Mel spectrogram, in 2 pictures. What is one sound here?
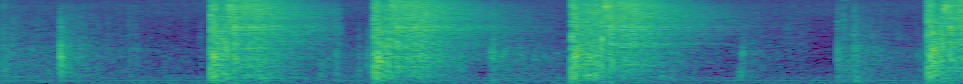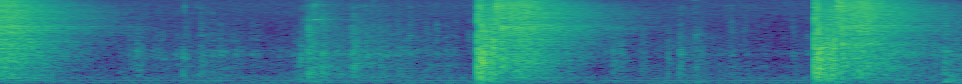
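A pneumatic nail gun fires with sharp hissing bangs.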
